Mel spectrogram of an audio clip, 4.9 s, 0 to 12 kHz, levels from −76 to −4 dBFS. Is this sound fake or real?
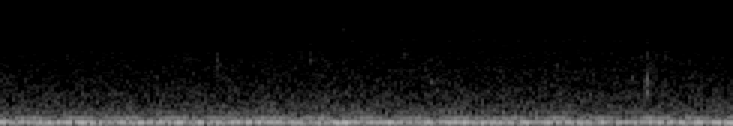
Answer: real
